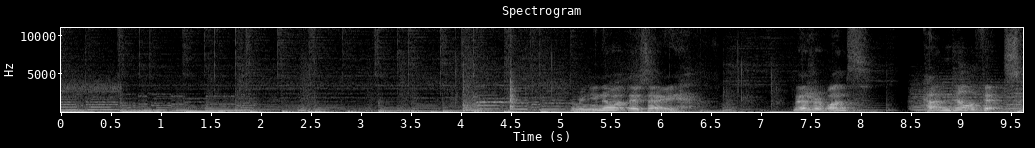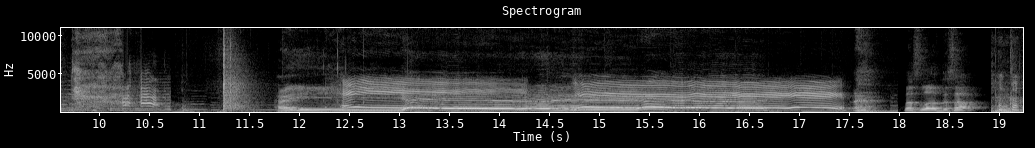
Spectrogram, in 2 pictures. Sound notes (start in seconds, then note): 0.1 jazzy music; 9.7 laughs; 15.6 cheer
